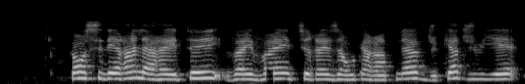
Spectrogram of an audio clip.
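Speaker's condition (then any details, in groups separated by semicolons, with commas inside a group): No condition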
